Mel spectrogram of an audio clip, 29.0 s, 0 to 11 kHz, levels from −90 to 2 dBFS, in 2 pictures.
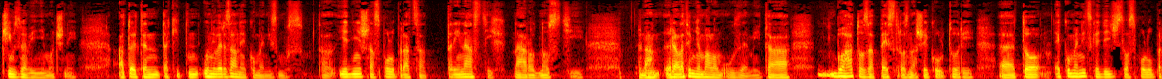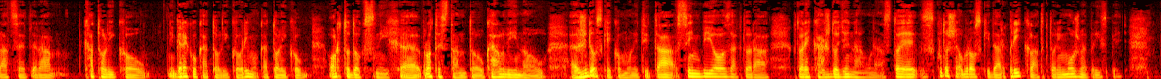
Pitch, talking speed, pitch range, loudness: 100 Hz, 120 wpm, 90-110 Hz, -26 LUFS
